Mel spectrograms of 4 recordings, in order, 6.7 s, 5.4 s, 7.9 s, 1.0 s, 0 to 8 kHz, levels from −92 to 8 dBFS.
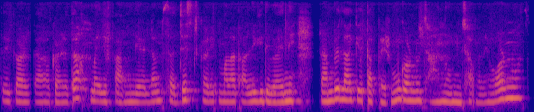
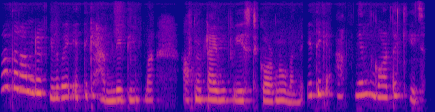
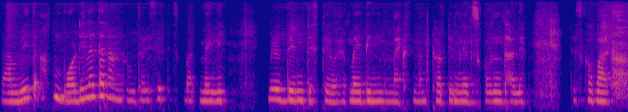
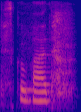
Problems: none marked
